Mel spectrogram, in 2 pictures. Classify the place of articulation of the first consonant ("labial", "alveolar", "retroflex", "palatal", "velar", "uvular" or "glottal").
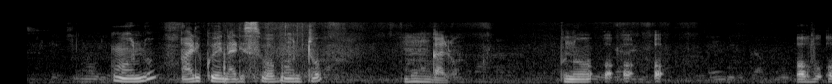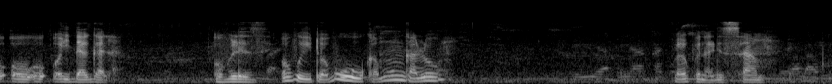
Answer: alveolar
